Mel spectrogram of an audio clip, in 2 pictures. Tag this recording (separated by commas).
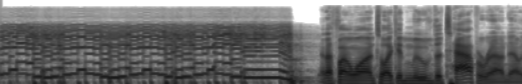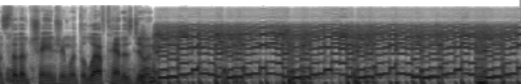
tapping guitar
